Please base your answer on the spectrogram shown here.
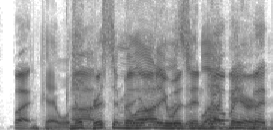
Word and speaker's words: Milioti: That's not how you say it. Milioti. Kristen Milioti.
